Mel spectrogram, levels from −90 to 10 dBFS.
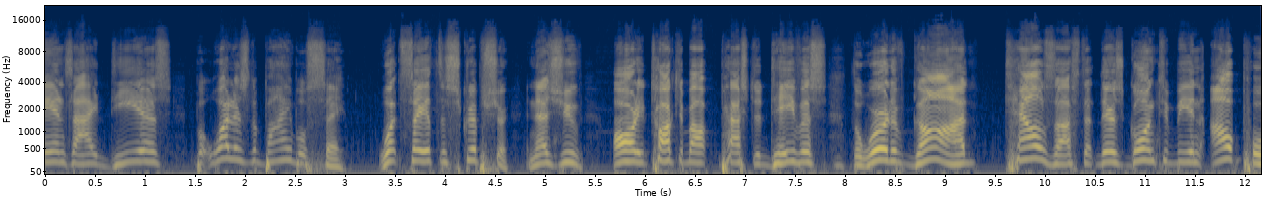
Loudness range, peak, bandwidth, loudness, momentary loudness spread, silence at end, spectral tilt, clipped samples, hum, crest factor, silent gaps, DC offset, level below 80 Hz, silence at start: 7 LU; -2 dBFS; 15 kHz; -21 LUFS; 14 LU; 0 s; -3.5 dB/octave; under 0.1%; none; 20 dB; none; 0.3%; -44 dBFS; 0 s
